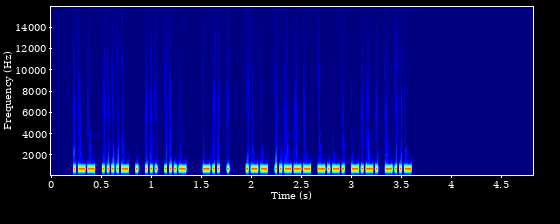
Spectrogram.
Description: Morse code, heard as a keyed tone, about 50 wpm, 700 Hz. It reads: W4ESV DE W2CCX
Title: USA Callsign DE Callsign - 5 Characters - 50wpm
